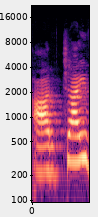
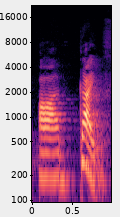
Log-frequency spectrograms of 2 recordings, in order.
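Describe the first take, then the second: First: The middle consonant is a ch sound. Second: The middle consonant is a k sound. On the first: The speaker calls it wrong. "अब ये आर्चाइव नहीं है तो इसे च मत पढ़िए" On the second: The speaker calls it right. "इसे पढ़िए आर्काइव"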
